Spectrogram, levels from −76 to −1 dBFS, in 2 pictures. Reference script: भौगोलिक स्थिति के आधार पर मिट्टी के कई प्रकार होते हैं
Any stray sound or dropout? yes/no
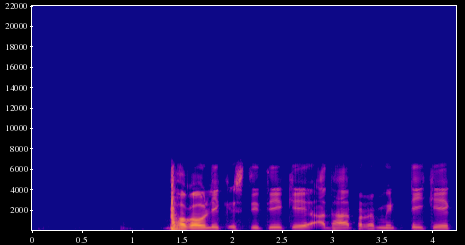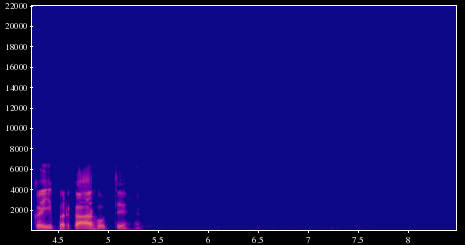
no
